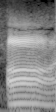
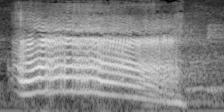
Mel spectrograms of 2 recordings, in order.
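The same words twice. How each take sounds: First: It is said as a plain, neutral word. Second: It is said as a painful groan.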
